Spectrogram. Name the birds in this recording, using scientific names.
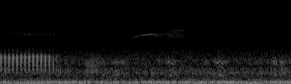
Sayornis phoebe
